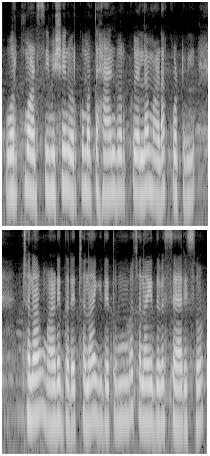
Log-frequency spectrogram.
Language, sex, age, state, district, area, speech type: Kannada, female, 30-45, Karnataka, Mandya, urban, spontaneous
